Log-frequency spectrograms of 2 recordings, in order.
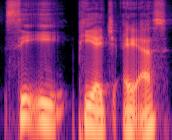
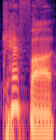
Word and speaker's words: Cephas: i don't like stephen sifus sounds stupid i'm sorry i just i just don't like it but kepha sounds actually more uh close to what it would be called in hebrew or aramaic in those mediterranean languages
